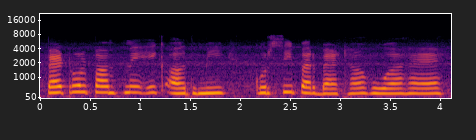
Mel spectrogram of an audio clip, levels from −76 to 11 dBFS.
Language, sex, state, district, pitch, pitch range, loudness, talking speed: Hindi, female, Uttar Pradesh, Lalitpur, 255 Hz, 240-280 Hz, -14 LUFS, 145 wpm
